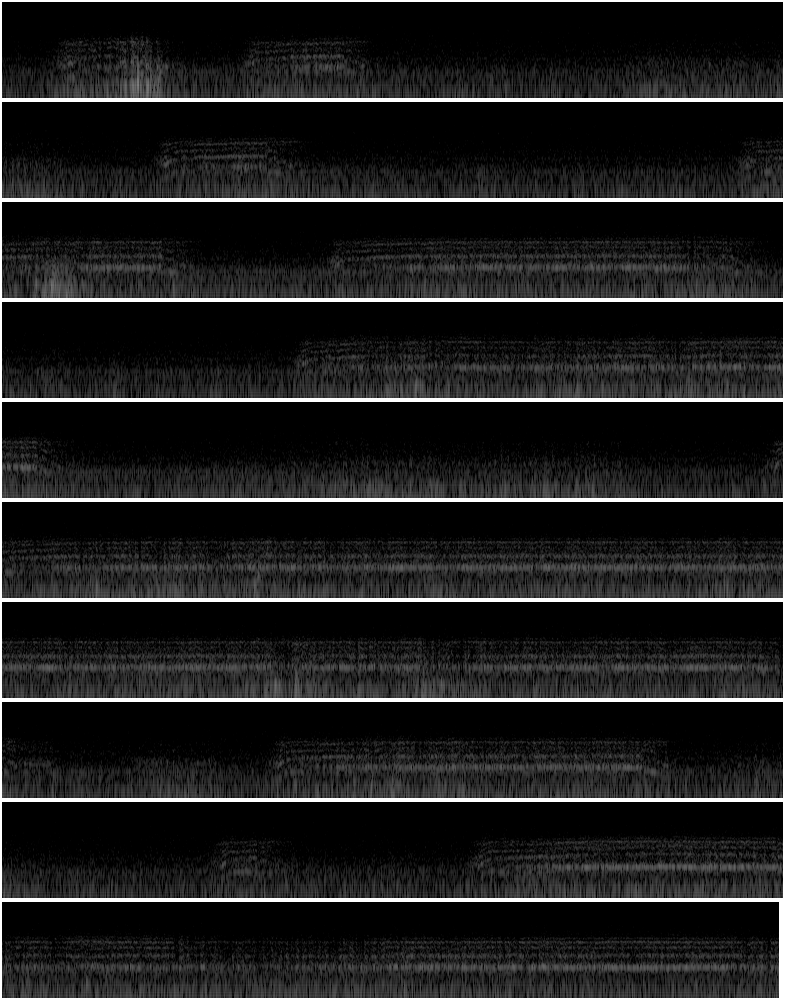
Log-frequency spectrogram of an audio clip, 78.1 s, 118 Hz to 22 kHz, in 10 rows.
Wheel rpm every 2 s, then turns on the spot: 50, 70, 0, 30, 40, 50, 0, 40, 110, 60, 160, 90, 0, 90, 160, 150, 10, 30, 20, 60, 160, 160, 160, 160, 160, 160, 160, 100, 40, 160, 110, 10, 30, 30, 160, 160, 160, 160, 160.
2-4 6-8 34-38 62-64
